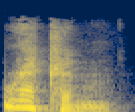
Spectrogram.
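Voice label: "reckon", British English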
